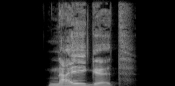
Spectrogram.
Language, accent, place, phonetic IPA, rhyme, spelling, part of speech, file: German, Germany, Berlin, [ˈnaɪ̯ɡət], -aɪ̯ɡət, neiget, verb, De-neiget.ogg
- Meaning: second-person plural subjunctive I of neigen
